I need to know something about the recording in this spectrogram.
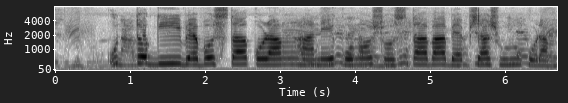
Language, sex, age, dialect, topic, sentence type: Bengali, female, <18, Rajbangshi, banking, statement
